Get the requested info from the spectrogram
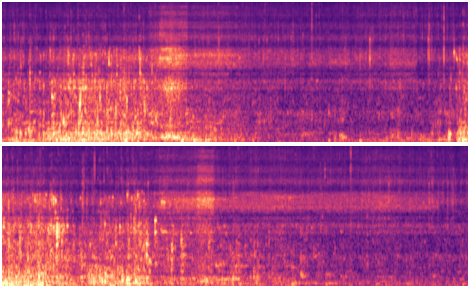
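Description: Scuba diver's breathing heard underwater: bubbling exhalations from the regulator in two long bouts, one at the start lasting about three seconds and another from about seven to ten seconds in, with a quieter steady hiss between.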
